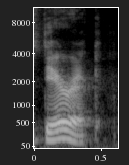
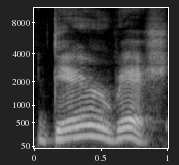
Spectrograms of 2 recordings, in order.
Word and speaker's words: Derich: My name is Derek. It's Derich. It's how to say my name altogether.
